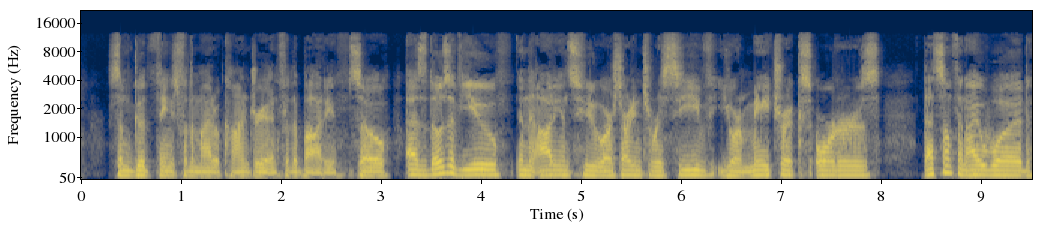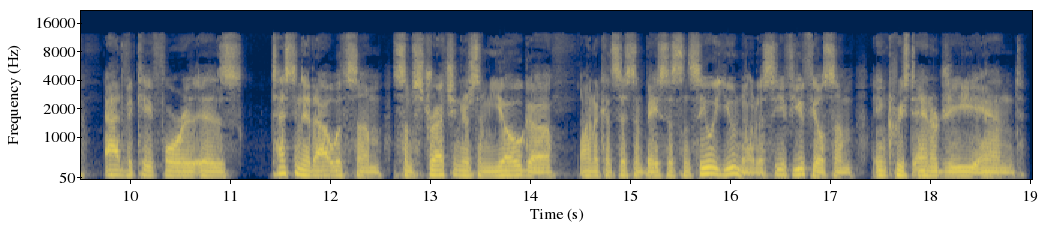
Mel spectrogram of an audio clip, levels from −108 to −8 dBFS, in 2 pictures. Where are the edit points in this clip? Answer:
0:03.2
0:12.6
0:17.3

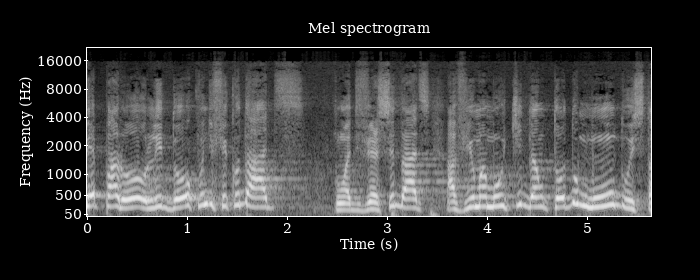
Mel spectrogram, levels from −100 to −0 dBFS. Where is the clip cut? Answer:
0:02.4

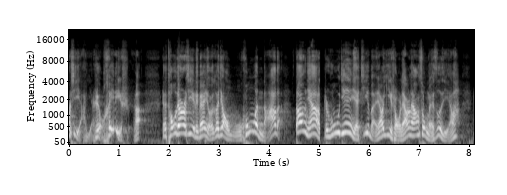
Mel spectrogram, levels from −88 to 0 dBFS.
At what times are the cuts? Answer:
0:05.0

